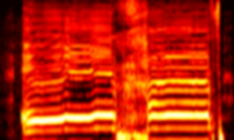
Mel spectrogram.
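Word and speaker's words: אֶרְחַץ: Ini pakai ini het Pak Bomom, dibacanya seperti huruf kho. Erkhas benikayun kapai Pak asobeba mizbahaha Adonai.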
